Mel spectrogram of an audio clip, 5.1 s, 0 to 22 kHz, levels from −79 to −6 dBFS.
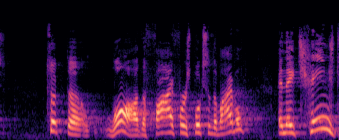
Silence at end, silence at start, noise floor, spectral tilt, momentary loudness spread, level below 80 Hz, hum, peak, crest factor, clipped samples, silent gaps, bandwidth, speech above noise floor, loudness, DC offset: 0 s; 0.7 s; -61 dBFS; -4.5 dB/octave; 12 LU; -70 dBFS; none; -6 dBFS; 16 dB; under 0.1%; none; 11 kHz; 39 dB; -22 LUFS; under 0.1%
